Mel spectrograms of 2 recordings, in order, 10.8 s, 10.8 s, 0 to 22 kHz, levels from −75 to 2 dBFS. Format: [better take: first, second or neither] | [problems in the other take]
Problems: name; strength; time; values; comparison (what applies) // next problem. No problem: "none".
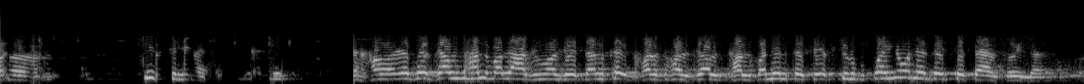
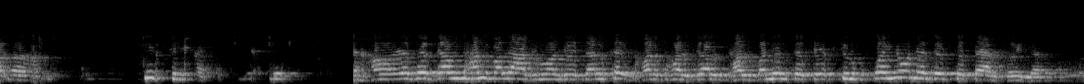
first | room echo; dies away in 0.5 s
